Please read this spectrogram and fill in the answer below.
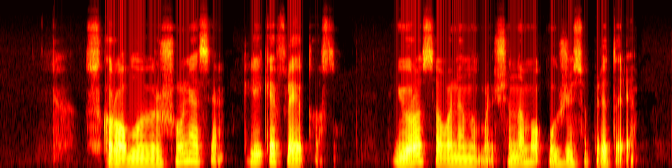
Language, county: Lithuanian, Alytus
